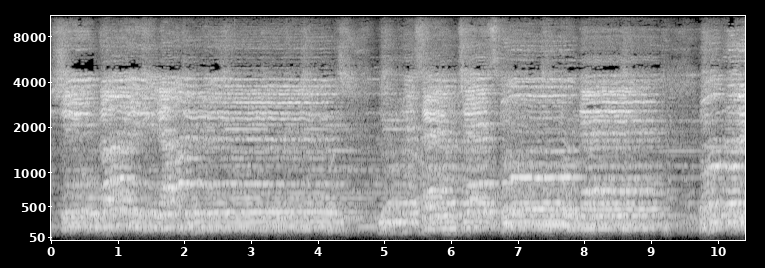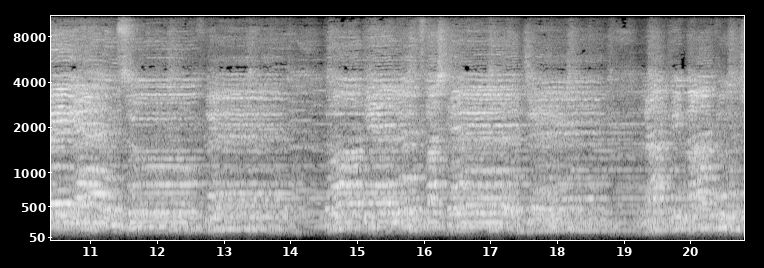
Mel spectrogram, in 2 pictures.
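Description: A small mixed group of men's and women's voices singing a gospel song together in harmony through microphones, in phrases about five seconds long with short breaks for breath between them.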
